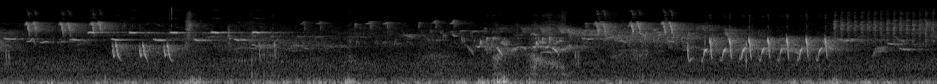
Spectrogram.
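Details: Common nightingale singing from bushes, varied phrases of whistles and slurred notes building into a rapid run of repeated staccato notes, with other birds chirping faintly and low background rumble.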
